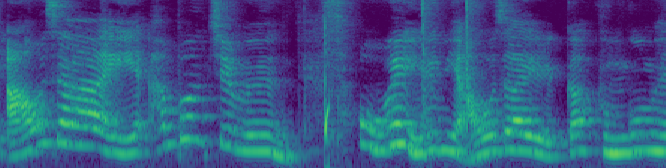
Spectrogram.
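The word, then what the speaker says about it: áo dài: 이야기를 나눠 볼까 하는데요 우리는 아오자이 라고 하자 그쵸 베트남 어른은 아우디 아이 또는 아우야 이라고 해요 제 북쪽 빨리 왠지 아이라고 바램을 하고 남쪽은 양 이라고 발음을 해서 9살 아이 또는 아우디 아이 라고 합니다 2 아 아이들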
